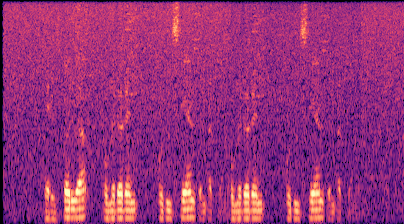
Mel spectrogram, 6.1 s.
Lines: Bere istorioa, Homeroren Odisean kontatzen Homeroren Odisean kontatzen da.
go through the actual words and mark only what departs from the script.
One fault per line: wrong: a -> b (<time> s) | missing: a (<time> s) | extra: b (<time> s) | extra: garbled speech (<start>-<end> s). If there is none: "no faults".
no faults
